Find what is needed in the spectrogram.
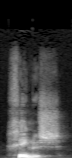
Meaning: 1. a rank in a taxonomic classification, in between family and species 2. a taxon at this rank 3. gender
- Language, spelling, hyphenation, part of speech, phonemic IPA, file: Dutch, genus, ge‧nus, noun, /ˈɣeː.nʏs/, Nl-genus.ogg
